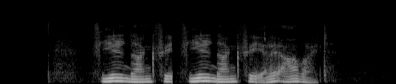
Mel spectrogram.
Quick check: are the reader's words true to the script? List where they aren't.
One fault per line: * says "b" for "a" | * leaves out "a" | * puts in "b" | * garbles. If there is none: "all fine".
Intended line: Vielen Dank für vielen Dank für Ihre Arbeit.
all fine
